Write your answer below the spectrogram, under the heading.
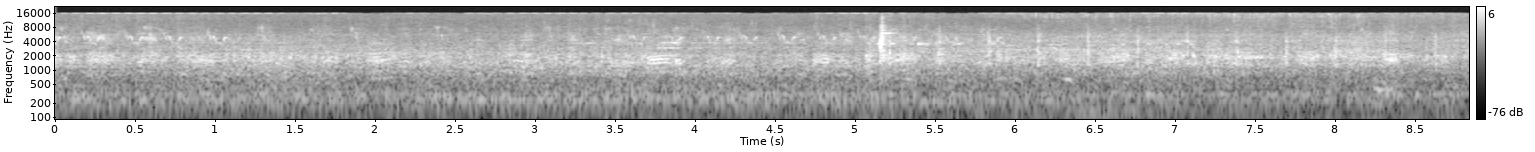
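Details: Hundreds of Indian ducks feeding in water, a dense continuous chorus of overlapping quacks and chatter filling the scene, with a low steady rumble underneath.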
